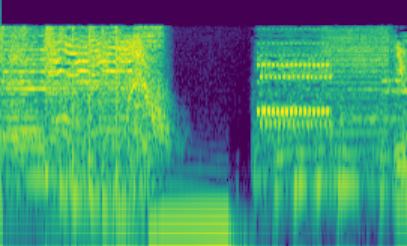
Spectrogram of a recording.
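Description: A telephone rings loudly, mixed with dense musical tones, then breaks off into a low hum and a brief silence before the ringing bursts back in.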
